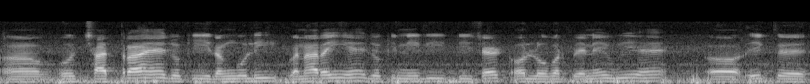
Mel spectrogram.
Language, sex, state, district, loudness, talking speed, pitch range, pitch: Hindi, male, Uttar Pradesh, Deoria, -17 LUFS, 155 wpm, 125-145 Hz, 135 Hz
